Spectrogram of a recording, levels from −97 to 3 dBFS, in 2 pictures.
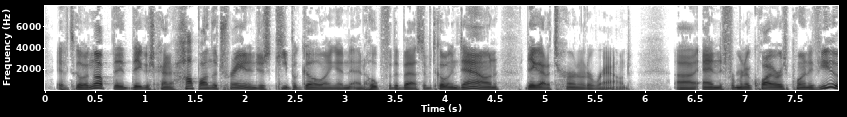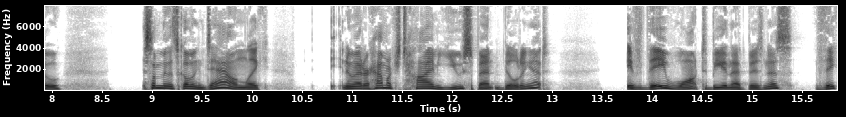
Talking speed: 245 wpm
